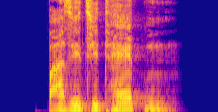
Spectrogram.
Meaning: plural of Basizität
- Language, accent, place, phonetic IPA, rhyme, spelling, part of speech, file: German, Germany, Berlin, [bazit͡siˈtɛːtn̩], -ɛːtn̩, Basizitäten, noun, De-Basizitäten.ogg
